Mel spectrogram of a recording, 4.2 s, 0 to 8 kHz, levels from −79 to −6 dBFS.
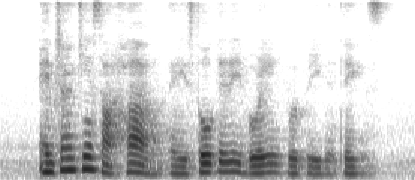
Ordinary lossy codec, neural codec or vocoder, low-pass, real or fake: none; codec, 16 kHz, 0.5 kbps, FunCodec, trained on LibriTTS, 25 frames a second; none; fake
